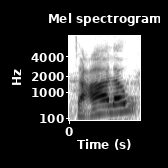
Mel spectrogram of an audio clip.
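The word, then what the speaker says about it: تَعَالَوْا: من العلم فقل تعالوا تعالوا هنان بلام مفتوحه وليس مضموم مضموم مضموم بعض الناس يقراها فقل تعالوا صحيح تعالوا ندعو ابنائنا ايضا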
